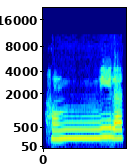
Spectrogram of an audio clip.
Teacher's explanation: because this meme has a shadda, tashdid on it, it has a shadda on top of it, I have to join it with the previous letter, which is a ha. So I have to join the ha and the meme together and create a ghunna sound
